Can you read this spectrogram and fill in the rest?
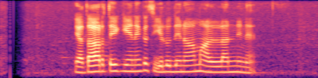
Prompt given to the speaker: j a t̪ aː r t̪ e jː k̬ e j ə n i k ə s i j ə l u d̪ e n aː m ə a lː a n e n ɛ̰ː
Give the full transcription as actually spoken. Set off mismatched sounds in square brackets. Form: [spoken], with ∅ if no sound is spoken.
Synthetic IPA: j a t̪ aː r t̪ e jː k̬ [i] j ə n [e] k ə s i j ə l u d̪ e n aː m ə a lː a [nː] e n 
